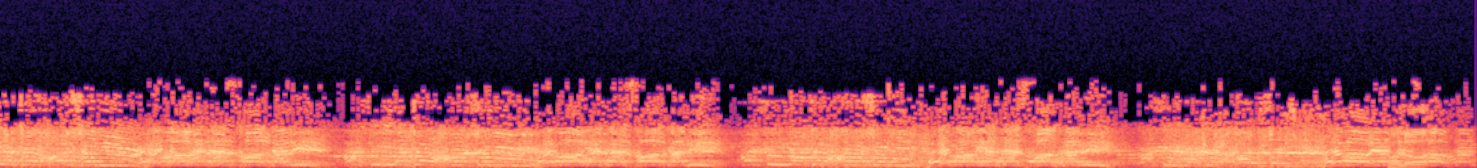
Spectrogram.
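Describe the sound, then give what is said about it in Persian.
A large crowd chants slogans at a funeral, with loud massed voices shouting in rhythmic bursts that continue almost without pause. “حالا نکته بامزه این بود که تو این تشییع جنازه شعار دهندگان غیر خودی امکاناتشون هم بیشتر شده بود. مثلا بلنگو آورده بودن”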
